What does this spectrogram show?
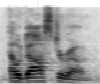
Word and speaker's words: aldosterone: to make even more aldosterone now you'll hear aldosterone aldosterone and you'll hear it pronounced aldosterone i say aldosterone now aldosterone is the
